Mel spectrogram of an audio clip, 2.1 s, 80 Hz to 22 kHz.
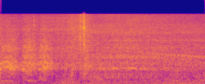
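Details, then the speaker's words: Honda Civic EU3 after check-engine light traced via self-diagnosis to EGR valve fault; light went out, engine cranks and fires quickly, settling into steady even idle without misses, idle now holding better. "все нормально работает все чики пики"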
